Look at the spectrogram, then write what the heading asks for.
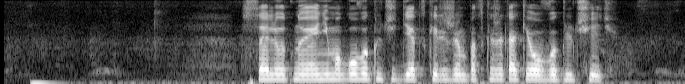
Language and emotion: Russian, neutral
